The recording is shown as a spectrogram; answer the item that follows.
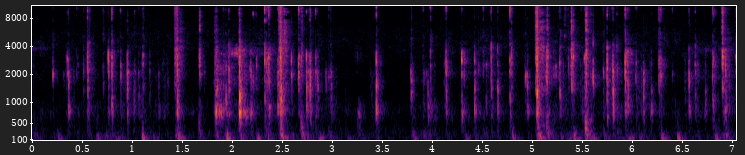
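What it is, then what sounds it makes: Plastic keyboard being typed on. Fingertips with short nails type on a black plastic keyboard with hollow, round retro-style plastic keycaps in cream, pink and red. A fast, uneven run of dry, hollow clicky taps sounds in bursts, with a brief pause near the middle. The taps are bright and clacky, with almost no low end and no ring after each keystroke.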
